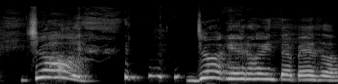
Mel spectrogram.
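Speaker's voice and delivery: very high, long stretched-out, drawn-out shout. Retelling how someone shouted to win twenty dollars: imitating someone shouting. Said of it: "ella gritó".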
